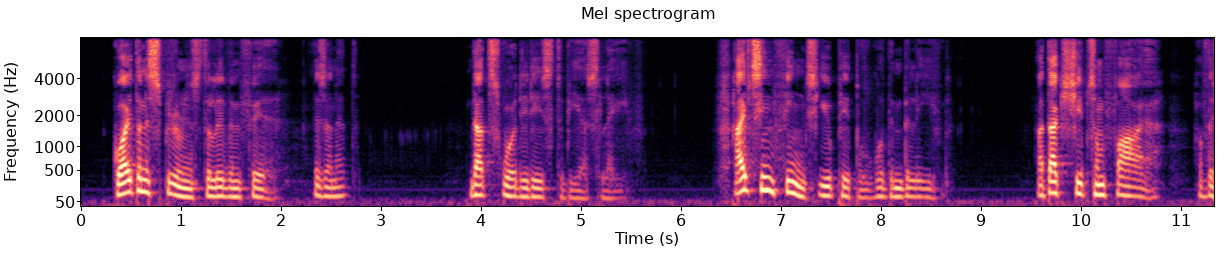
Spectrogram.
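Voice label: Spanish English, male, Narration, accent of Spain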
